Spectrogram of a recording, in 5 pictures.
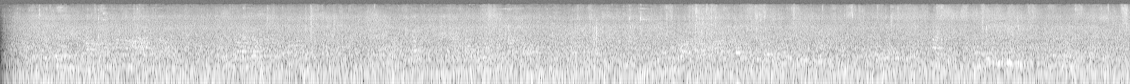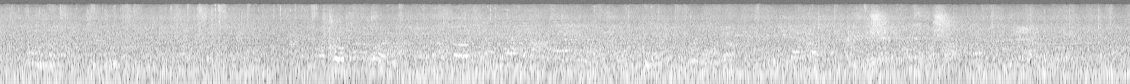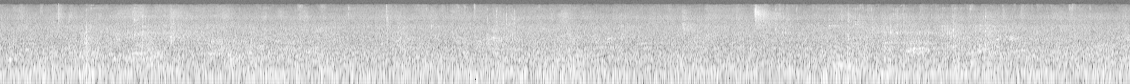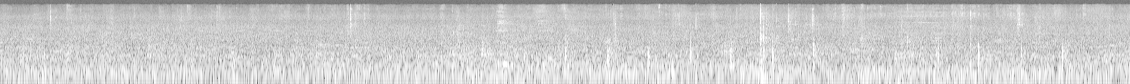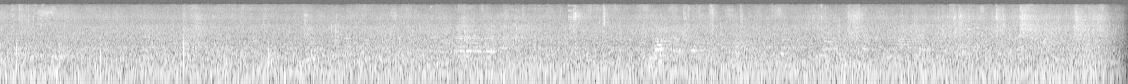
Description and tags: Central station ambience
